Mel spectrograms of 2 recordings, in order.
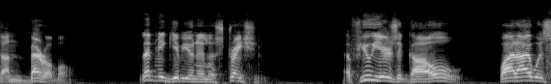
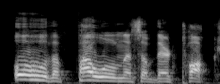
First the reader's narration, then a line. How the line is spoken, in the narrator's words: she exclaimed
